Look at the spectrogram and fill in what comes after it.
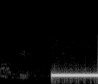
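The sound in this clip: A steady telephone call tone plays while a number is dialed from a chip SIM phone: a single loud, continuous mid-pitched tone that begins abruptly about halfway in, after a quiet, faint lead-in.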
